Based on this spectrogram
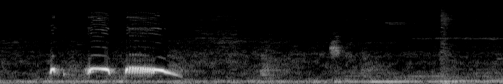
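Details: Caged decoy spotted dove voicing a "liu tan" phrase: three deep coos, short, medium and long, the last sliding down; quiet follows with a faint chirp and low hum.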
